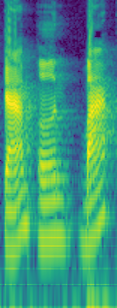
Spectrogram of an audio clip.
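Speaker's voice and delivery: "cám ơn bác" said very slowly, "bác" rising; slow Vietnamese cám ơn bác. Shown as a demonstration. Teacher models the polite thanks to elders slowly. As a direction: spell it out slowly for the learner. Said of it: "it would be pronounced".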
